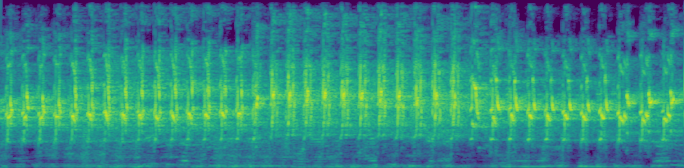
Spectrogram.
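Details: Long ngekek chatter from a lovebird, quick shrill pulses about four per second running unbroken, with faint low voices behind.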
